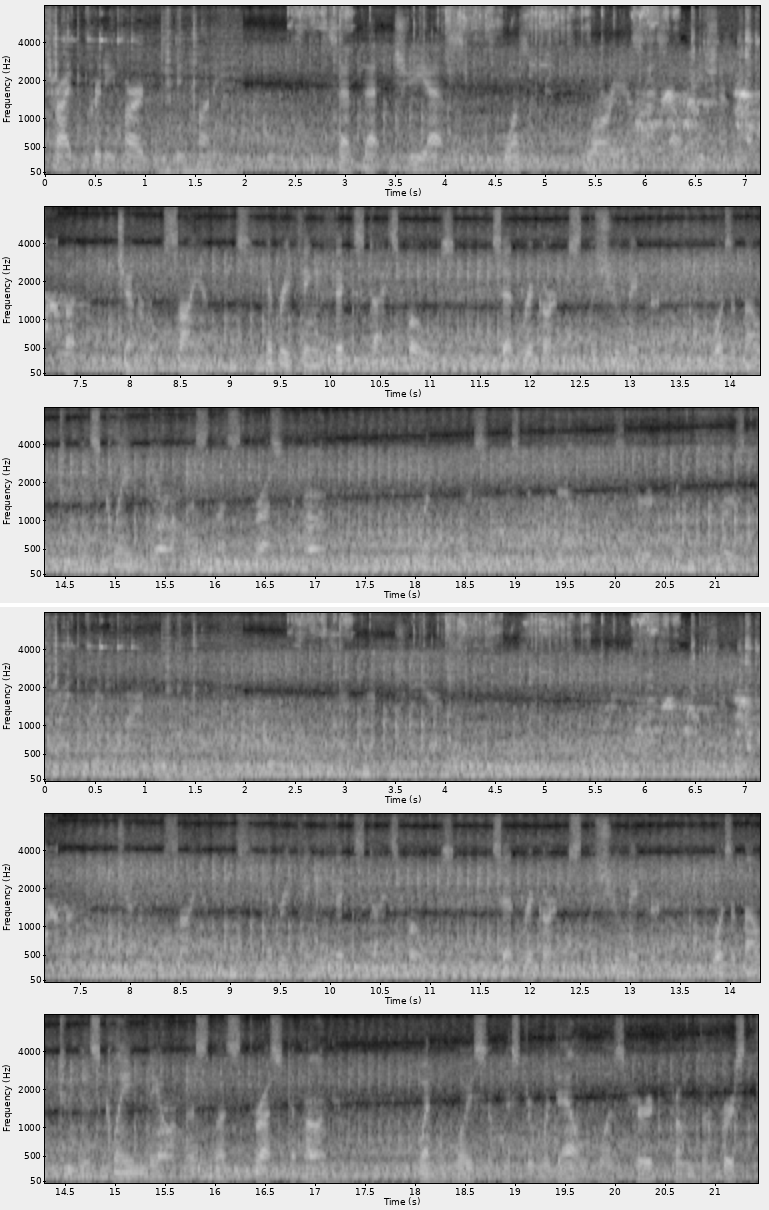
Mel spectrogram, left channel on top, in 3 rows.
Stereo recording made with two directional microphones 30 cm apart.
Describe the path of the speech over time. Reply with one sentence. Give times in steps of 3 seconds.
You can hear the speech on the left from 0 s, in the centre from 12 s and on the right from 15 s.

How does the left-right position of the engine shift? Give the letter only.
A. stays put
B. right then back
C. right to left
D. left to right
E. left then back
C.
